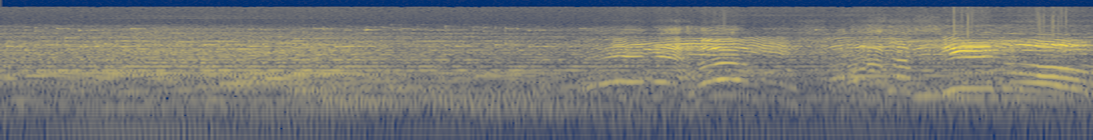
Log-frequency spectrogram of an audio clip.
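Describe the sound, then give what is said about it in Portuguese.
A crowd in the street murmurs in a steady, dense babble of overlapping voices, with a few louder, more distinct voices rising above the hubbub in the second half. “Quando o delegado Calado chegou, havia uma multidão aqui na rua.”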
